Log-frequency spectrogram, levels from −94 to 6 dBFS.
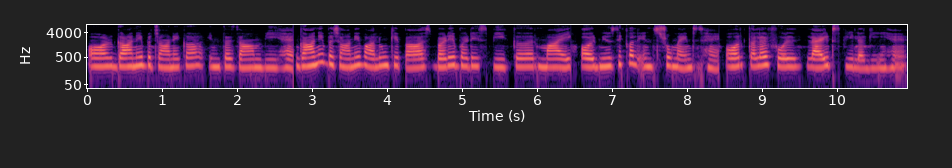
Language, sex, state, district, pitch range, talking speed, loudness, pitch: Hindi, female, Uttar Pradesh, Jalaun, 220-250 Hz, 130 wpm, -28 LUFS, 230 Hz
